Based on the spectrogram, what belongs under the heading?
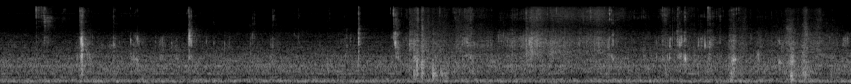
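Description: Close-up eating sounds: chewing and biting, with scattered short clicks and wet smacks.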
